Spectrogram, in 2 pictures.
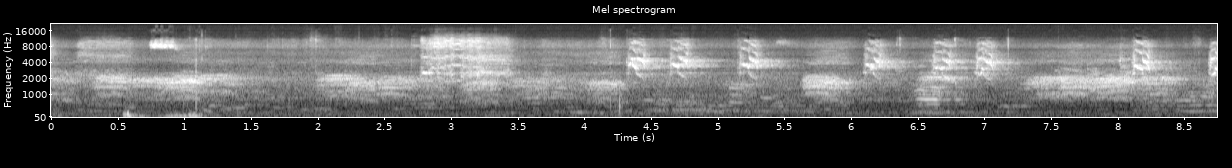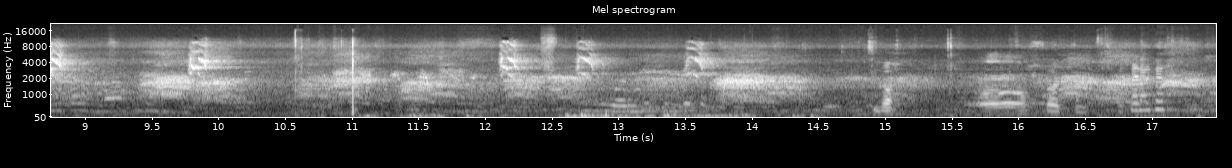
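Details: Bats gathered in a temple compound, giving harsh, screechy squabbling calls in dense, overlapping bursts throughout, while a man speaks intermittently in Marathi over the din.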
